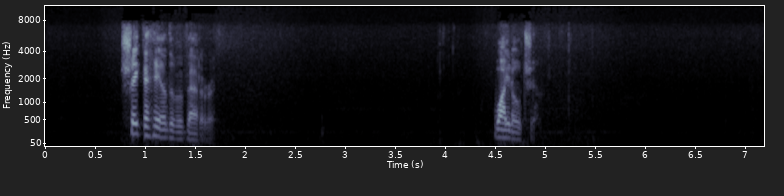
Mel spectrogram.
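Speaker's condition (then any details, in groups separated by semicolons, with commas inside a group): No condition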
